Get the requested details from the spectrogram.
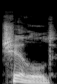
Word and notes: chilled: British English

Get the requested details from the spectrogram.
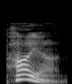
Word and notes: pion: British English

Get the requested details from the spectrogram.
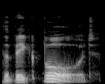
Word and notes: big board: British English

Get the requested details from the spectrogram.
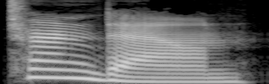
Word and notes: turndown: American English

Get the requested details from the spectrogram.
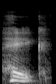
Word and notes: hake: American English

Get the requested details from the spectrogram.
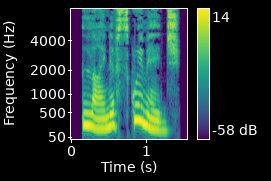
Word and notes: line of scrimmage: British English

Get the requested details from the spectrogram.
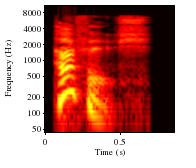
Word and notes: huffish: British English

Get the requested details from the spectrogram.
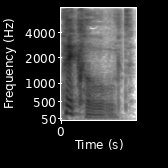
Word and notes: pickled: British English

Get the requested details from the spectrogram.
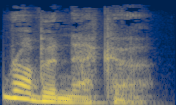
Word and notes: rubbernecker: British English

